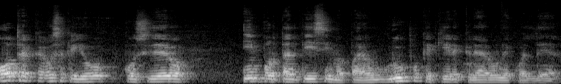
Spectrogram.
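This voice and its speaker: Audible room echo surrounds a man speaking at a fairly slow pace. His medium-pitched voice has lively intonation. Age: 60s. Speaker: social activist, eco-village co-founder. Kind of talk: interview advice. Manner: halting, with repetitions.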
